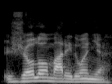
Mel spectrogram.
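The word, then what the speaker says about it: Xolo Maridueña: Jolo Maridueña.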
